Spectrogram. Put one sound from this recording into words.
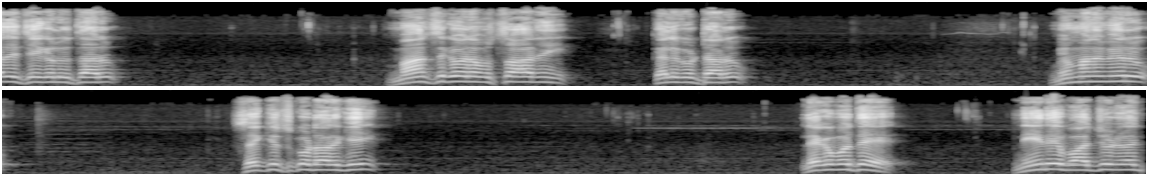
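An elderly man speaks calmly and slowly into a close microphone, in short phrases with pauses.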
